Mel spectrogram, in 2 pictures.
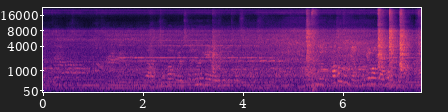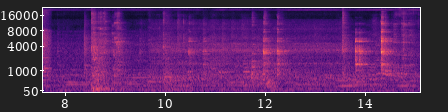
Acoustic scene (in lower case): cafe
